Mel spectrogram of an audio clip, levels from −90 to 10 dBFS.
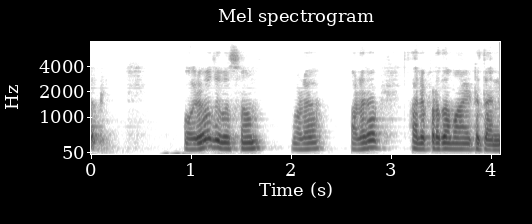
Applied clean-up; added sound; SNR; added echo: neural mask model DeepFilterNet 3.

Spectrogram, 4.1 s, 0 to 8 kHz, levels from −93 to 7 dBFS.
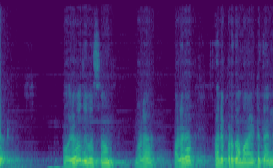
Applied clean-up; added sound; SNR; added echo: neural separator model SepFormer DNS4.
